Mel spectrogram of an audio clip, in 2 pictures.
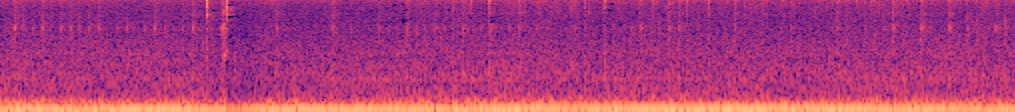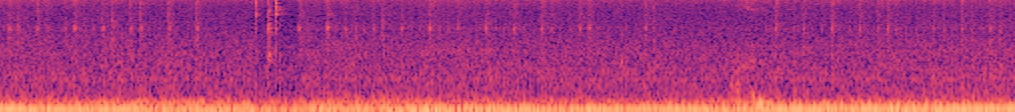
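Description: Steady low electrical hum with hiss from the recording setup, broken by two sharp mouse clicks: one about a second in and another after about six and a half seconds.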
